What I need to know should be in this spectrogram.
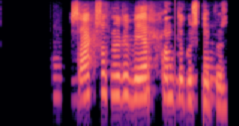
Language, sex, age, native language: Icelandic, female, 50-59, Icelandic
